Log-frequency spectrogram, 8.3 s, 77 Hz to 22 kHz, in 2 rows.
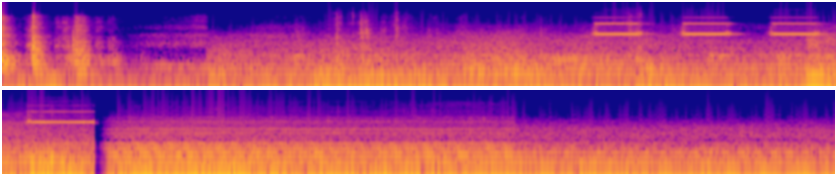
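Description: A few handling clicks and four short electronic beeps, then a steady electric whine of several even tones over a low rumble from a Haswing Protruar 3.0 brushless electric outboard running. The higher tones of the whine drop out about two-thirds of the way through.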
